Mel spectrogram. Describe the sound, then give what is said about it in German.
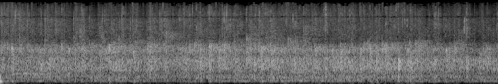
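A crowd claps steadily and loudly throughout, a dense, continuous wash of applause from many hands, with no pauses and only faint hints of voices underneath. “Applaus.”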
